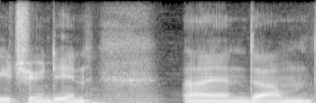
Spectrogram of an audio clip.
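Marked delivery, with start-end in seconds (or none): none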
